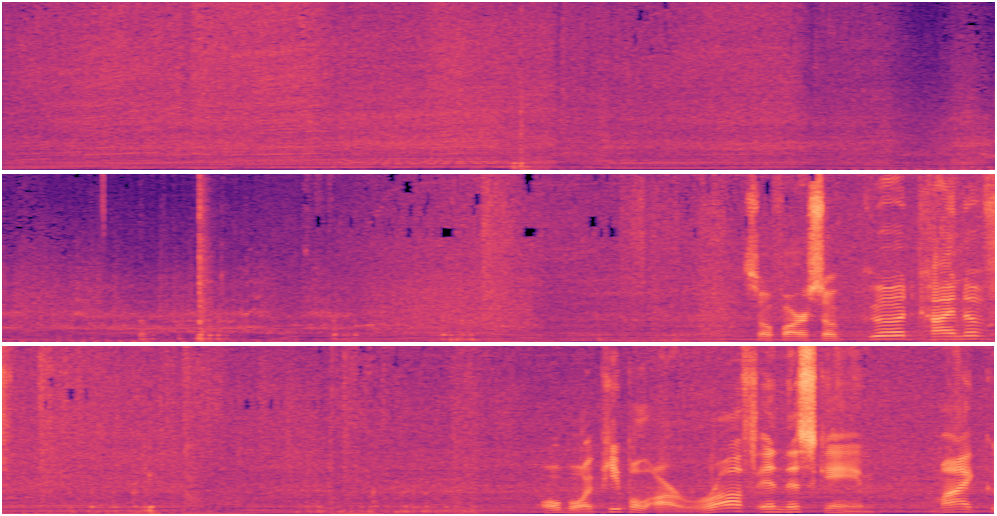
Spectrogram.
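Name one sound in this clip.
A race car engine roars and revs up and down.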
